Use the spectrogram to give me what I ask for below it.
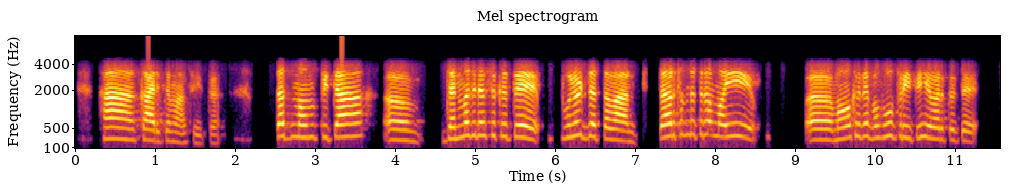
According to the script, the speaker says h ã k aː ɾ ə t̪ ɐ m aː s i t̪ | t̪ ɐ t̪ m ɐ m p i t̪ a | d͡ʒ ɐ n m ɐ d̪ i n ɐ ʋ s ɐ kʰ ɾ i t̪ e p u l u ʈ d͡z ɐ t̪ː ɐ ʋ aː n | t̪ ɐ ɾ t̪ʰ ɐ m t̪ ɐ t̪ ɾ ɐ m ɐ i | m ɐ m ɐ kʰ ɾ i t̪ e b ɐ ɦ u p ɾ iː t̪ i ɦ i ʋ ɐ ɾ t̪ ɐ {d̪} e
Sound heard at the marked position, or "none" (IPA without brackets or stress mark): t̪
